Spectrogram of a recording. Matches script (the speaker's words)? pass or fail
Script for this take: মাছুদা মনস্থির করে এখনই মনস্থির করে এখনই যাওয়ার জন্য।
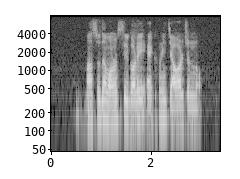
fail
